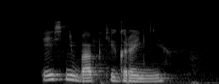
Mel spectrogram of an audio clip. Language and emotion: Russian, neutral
